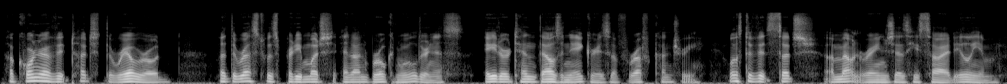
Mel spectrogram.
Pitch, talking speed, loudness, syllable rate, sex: 115 Hz, 215 wpm, -18 LUFS, 5.6 syllables/s, male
